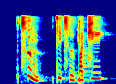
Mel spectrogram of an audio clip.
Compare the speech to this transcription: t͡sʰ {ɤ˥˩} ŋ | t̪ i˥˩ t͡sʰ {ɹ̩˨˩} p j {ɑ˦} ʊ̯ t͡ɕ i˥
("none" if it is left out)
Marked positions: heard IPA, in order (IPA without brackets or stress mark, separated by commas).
ɤ˥˩, ɹ̩˨˩, ɑ˦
